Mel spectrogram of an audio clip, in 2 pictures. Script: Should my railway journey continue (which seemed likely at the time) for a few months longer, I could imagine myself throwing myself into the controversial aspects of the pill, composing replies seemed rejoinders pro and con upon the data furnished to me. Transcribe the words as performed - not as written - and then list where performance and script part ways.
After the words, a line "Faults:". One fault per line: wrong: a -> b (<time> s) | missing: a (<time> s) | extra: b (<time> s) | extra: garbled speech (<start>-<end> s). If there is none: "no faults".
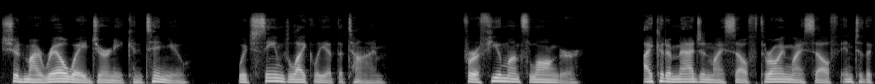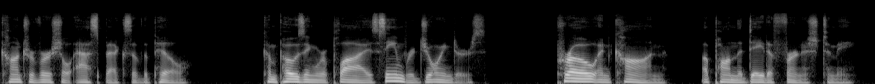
Should my railway journey continue (which seemed likely at the time) for a few months longer, I could imagine myself throwing myself into the controversial aspects of the pill, composing replies seemed rejoinders pro and con upon the data furnished to me.
Faults:
no faults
